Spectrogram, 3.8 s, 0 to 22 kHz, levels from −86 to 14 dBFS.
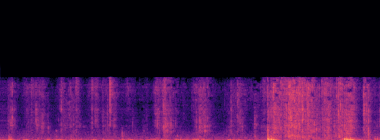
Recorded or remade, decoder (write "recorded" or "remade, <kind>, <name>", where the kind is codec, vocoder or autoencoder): remade, vocoder, BigVGAN v2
